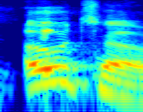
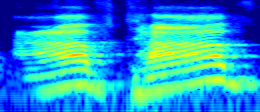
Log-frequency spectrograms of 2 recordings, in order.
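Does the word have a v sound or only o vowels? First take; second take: o vowels; v sound. First: The word is said with o vowels, no v. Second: The word is said with v sounds. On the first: The speaker calls it right. "This is Oto" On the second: The speaker calls it wrong. "No, it's not avtav"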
